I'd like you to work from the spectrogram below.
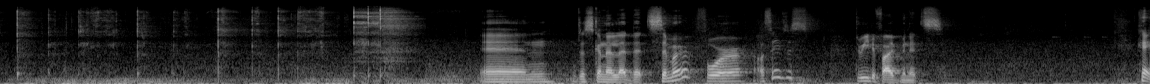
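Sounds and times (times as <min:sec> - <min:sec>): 
spoon stirring food in a cooking pot: 0:00.0 - 0:04.1
speech: 0:04.8 - 0:09.5.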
